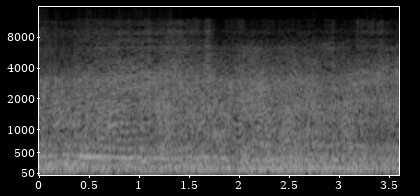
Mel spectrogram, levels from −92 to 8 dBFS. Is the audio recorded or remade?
recorded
